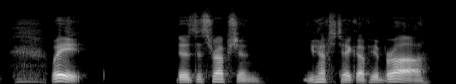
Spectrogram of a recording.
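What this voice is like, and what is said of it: Imitating a softcore porn actor. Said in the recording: “my imitation of softcore porn”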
